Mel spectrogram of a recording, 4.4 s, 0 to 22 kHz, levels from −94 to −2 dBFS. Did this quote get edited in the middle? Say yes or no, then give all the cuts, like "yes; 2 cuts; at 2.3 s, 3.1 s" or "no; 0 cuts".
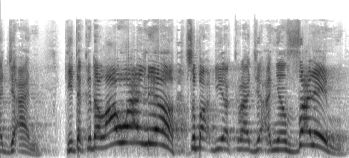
no; 0 cuts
